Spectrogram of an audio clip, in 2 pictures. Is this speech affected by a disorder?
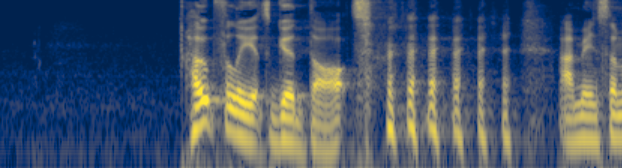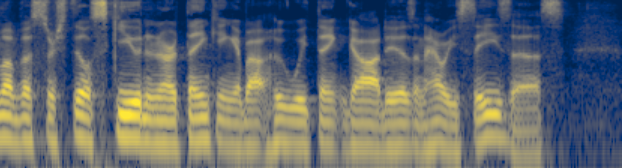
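No.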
